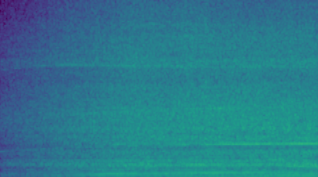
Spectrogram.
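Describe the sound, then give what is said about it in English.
A loud, steady engine roar of airplanes taking off outside the Quincy Regional Airport swells over the first second and then holds strong, with a broad rushing hiss and low droning tones. No one speaks. “The sky outside of the Quincy Regional Airport is filled with the sounds of airplanes taking off.”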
